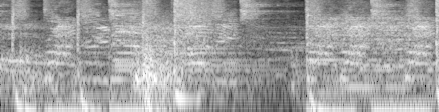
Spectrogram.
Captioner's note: grunting; thud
